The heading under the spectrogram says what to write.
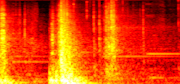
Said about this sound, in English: I entered hoping for shelter. The door closed behind me and locked itself.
